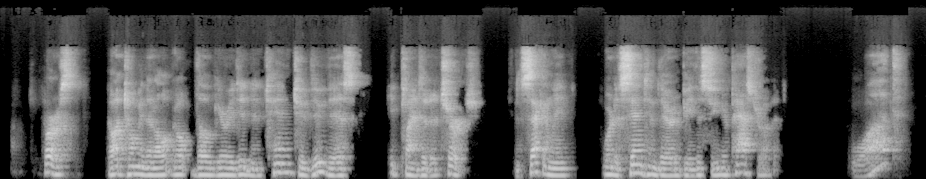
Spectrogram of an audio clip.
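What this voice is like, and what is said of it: Solemn Old Testament prophet voice. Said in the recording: “The senior pastor continued in his best Old Testament prophet impersonation.”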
